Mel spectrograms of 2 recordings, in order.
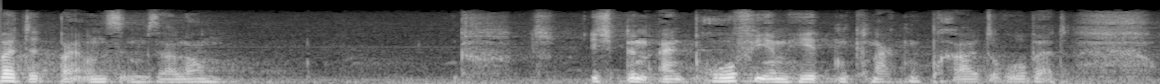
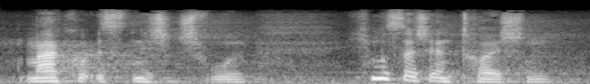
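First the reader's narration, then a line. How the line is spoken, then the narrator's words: Sighing. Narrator (German): seufzte Sarah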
